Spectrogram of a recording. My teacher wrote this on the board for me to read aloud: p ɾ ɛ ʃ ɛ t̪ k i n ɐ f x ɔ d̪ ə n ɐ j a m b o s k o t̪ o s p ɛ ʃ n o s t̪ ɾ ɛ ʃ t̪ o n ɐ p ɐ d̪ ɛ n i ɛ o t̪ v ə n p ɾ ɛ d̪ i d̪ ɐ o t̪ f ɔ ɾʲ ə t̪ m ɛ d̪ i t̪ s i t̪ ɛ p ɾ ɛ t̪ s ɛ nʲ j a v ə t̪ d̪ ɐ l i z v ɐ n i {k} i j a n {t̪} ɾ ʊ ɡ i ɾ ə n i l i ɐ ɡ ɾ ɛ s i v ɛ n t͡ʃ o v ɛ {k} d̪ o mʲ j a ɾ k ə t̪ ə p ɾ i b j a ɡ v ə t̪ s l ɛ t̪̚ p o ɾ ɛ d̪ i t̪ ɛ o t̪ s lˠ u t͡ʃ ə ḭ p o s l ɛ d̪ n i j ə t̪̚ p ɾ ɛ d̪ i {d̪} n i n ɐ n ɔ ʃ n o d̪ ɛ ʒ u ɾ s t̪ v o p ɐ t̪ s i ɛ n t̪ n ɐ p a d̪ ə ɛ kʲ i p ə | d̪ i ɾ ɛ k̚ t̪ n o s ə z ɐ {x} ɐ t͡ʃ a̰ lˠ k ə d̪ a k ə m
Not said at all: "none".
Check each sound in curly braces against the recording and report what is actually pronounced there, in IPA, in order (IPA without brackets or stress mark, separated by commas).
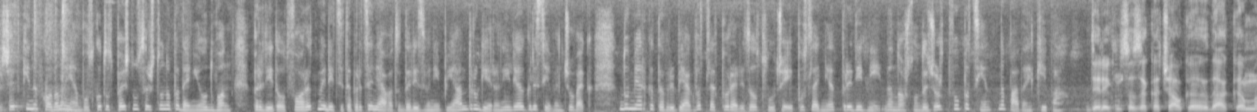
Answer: p, d̪, k, d̪, k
